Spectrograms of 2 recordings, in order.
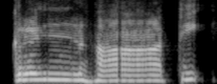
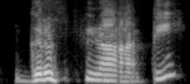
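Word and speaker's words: गृह्णाति: When we pronounce it, the hakara with nakara is pronounced as grinhati. Okay, not grihnati.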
